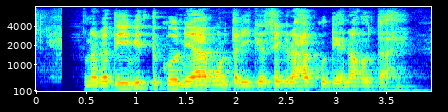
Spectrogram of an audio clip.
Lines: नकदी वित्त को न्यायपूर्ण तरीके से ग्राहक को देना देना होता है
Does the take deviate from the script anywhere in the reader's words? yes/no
yes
